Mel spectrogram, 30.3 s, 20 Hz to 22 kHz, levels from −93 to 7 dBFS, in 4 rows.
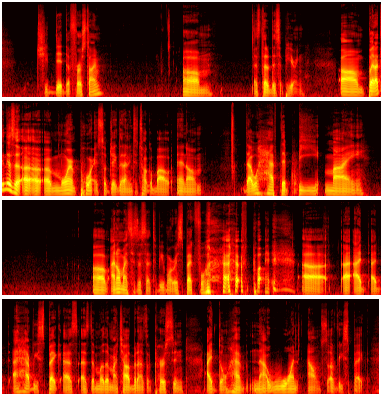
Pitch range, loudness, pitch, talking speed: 85-100 Hz, -25 LUFS, 90 Hz, 140 wpm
